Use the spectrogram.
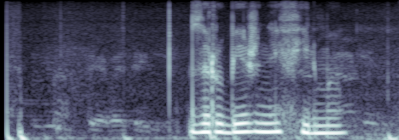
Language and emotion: Russian, neutral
